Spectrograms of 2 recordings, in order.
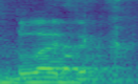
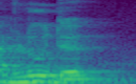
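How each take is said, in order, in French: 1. La voyelle est un son 'uh' court. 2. La voyelle est un son 'oo' long. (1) "ils disent blood" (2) "ils disent pas blood"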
